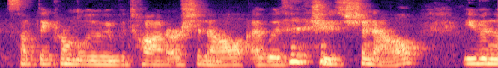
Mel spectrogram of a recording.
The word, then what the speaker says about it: Chanel: perfect i mean like i like chanel not channel there's a big difference how do you say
